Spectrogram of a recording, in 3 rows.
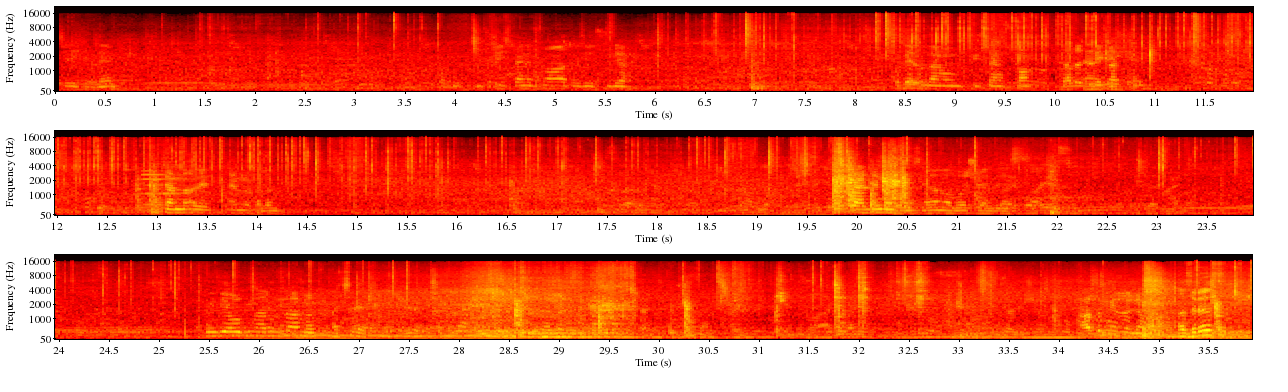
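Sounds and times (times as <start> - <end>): wood fire crackling and popping: 0.0 - 35.9.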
